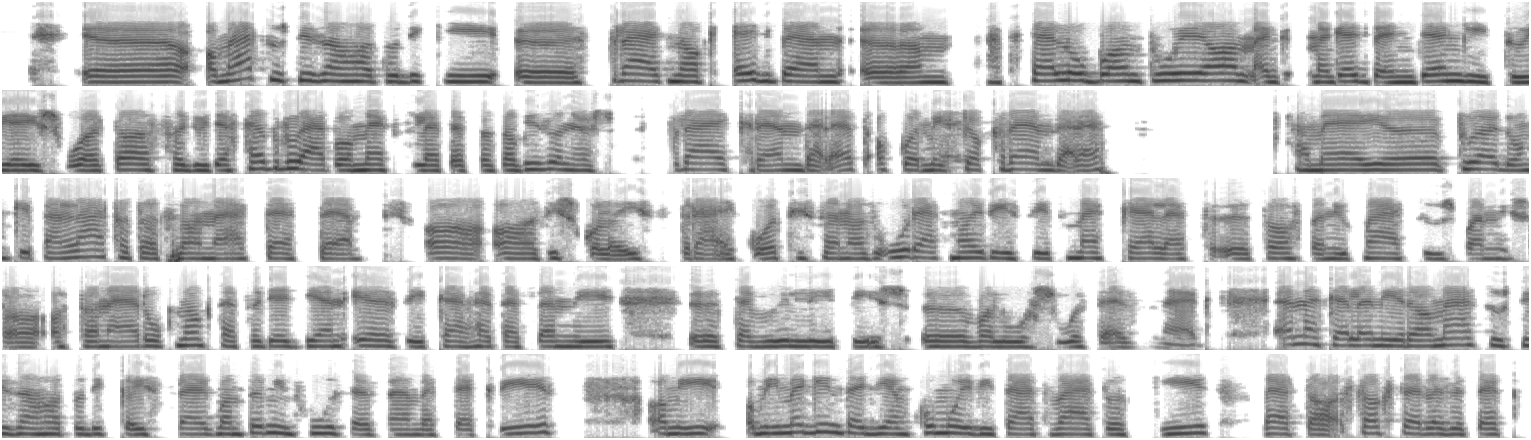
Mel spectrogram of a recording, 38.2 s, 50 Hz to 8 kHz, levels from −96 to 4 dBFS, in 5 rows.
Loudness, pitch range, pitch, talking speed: -27 LUFS, 185-215 Hz, 195 Hz, 125 wpm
